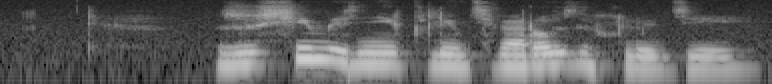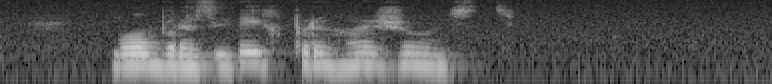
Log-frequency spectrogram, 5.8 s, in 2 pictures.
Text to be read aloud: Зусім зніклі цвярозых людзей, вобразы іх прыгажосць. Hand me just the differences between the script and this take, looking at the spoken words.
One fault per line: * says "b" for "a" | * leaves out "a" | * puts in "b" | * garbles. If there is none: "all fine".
all fine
